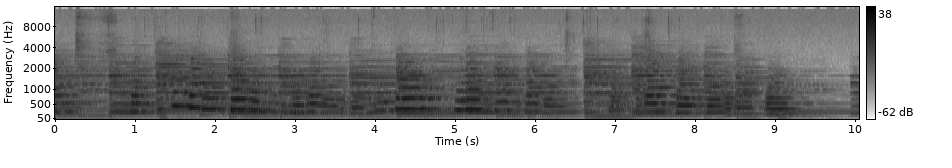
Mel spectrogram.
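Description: Instrumental music: a French horn playing a melody over chords on an electronic keyboard with a piano sound, no singing. The music thins out near the end.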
